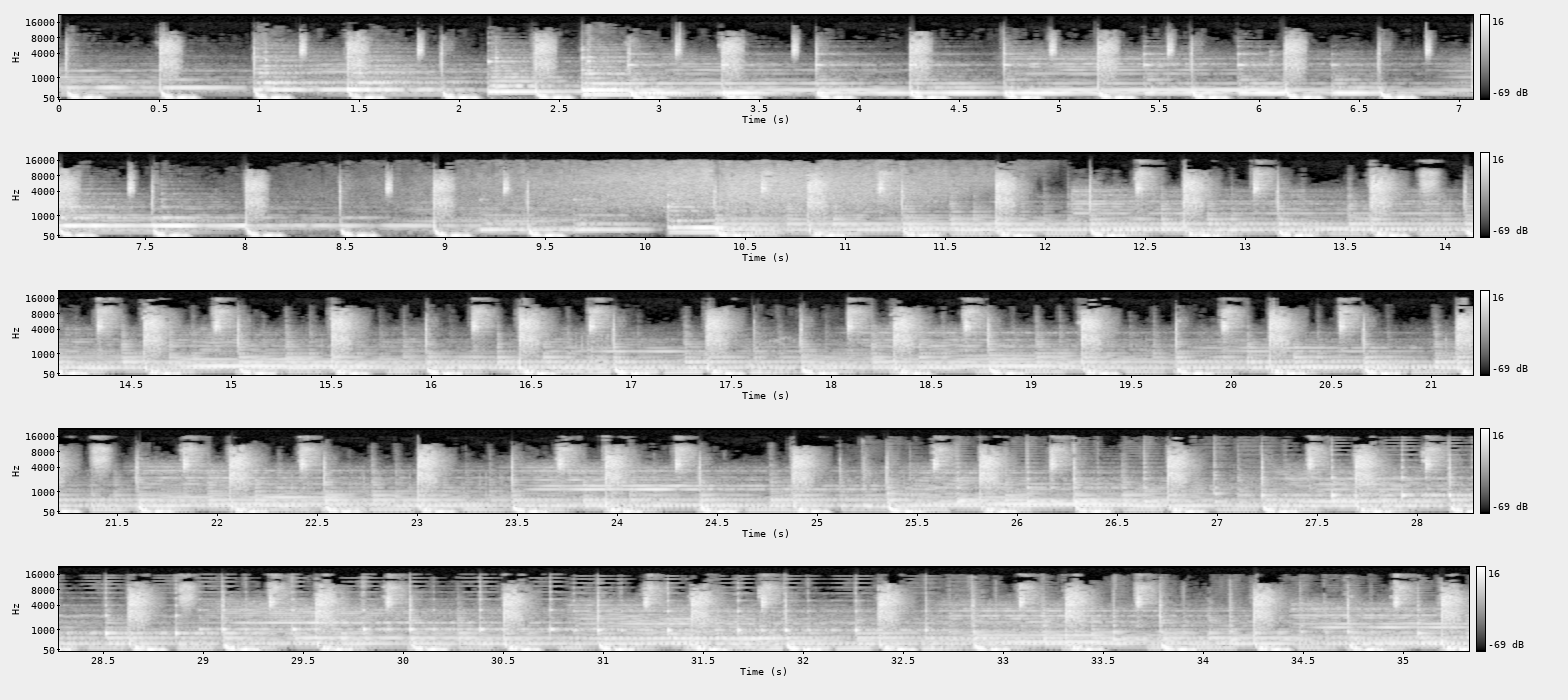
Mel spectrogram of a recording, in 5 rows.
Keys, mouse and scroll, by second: 0.0-1.3 typing, 2.7 click, 2.8 click, 6.5 click, 7.5 typing, 8.5 Return, 11.0 click, 11.8-12.1 typing, 13.2 Return, 16.8 click, 18.2-20.7 typing, 23.2 typing, 24.3 click, 26.5-26.9 scroll, 27.5 click, 28.5 right click, 31.8 click, 33.0-34.5 drag, 33.0-34.8 typing.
